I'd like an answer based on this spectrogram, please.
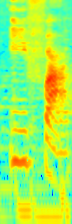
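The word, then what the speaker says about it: Aoife: So for example, I already stated Ifa, A-O-I-F-E. Who would have thought that it would have been pronounced as Ifa?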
